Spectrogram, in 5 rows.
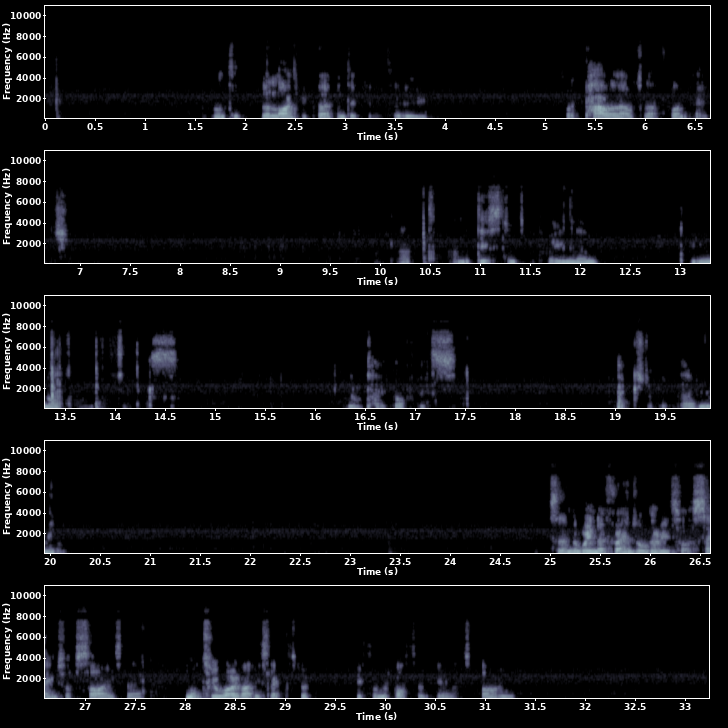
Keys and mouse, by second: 8.9 click, 9.7 Escape, 10.5 d, 11.2 click, 13.4 KP_0, 15.7 Escape, 16.2 right click, 17.2 click, 18.3 click, 21.0 click, 25.0 click, 26.6 click, 30.8 click.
